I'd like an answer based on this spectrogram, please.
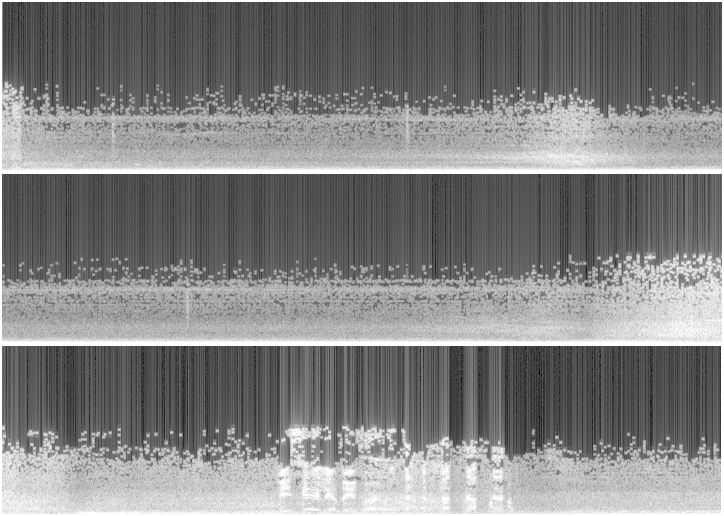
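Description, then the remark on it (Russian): A car engine idles with a steady, deep hum while the car is being repaired in frosty weather, then revs up partway through, followed by clattering bursts of noise toward the end. “Рок-звезда чинит машину.”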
